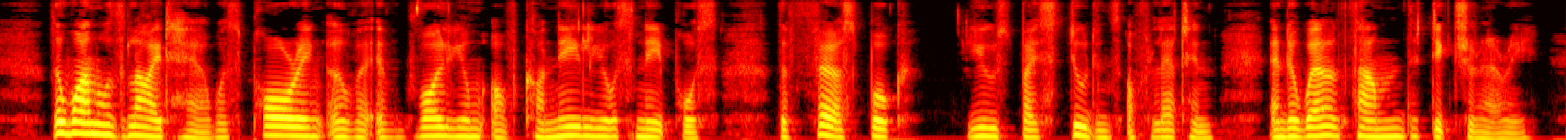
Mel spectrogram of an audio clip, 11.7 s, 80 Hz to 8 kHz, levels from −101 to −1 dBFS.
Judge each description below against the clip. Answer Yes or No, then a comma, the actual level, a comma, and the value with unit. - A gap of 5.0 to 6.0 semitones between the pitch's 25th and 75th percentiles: No, average, 3.0 semitones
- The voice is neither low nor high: Yes, medium, 165 Hz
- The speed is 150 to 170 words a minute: No, slow, 135 wpm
